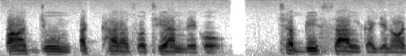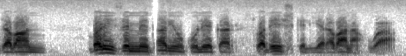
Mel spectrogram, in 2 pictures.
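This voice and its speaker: A man giving a measured, formal documentary narration, heard from an old worn tape recording. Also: low-pitched, breathy edge, dry recording, phone-quality sound.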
